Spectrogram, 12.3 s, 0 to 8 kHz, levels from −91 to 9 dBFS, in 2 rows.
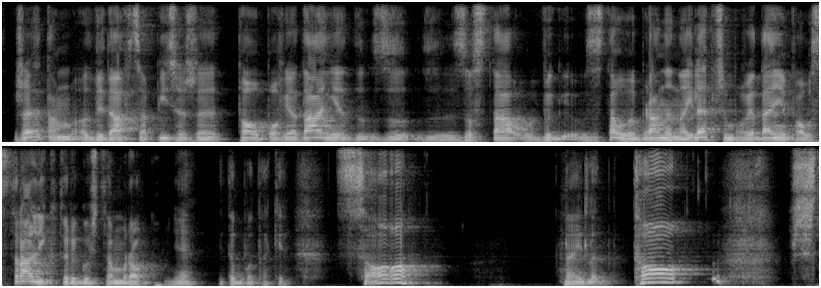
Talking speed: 130 wpm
